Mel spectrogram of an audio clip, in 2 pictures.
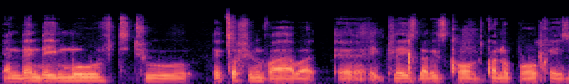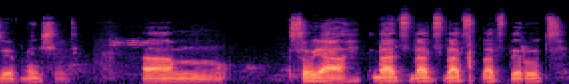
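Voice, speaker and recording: A man in his thirties with a South African accent, answering interview questions in a hesitant, halting way, often repeating words and letting sentences trail off quietly. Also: lowish voice, steady tone, low-quality recording. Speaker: guest footballer. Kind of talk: casual interview.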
